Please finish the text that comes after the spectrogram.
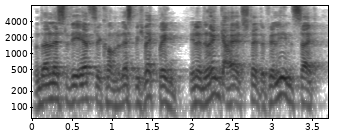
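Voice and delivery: fast, climbing into a high furious accusation; building angry outburst. Acted. Drunk husband accusing his wife, fast angry outburst rising to a cry.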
